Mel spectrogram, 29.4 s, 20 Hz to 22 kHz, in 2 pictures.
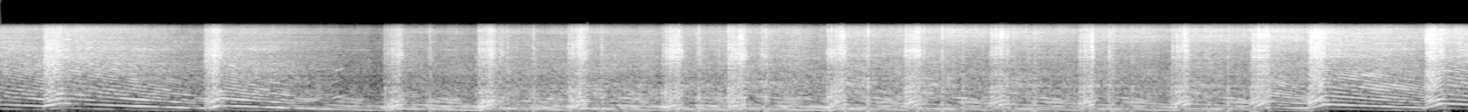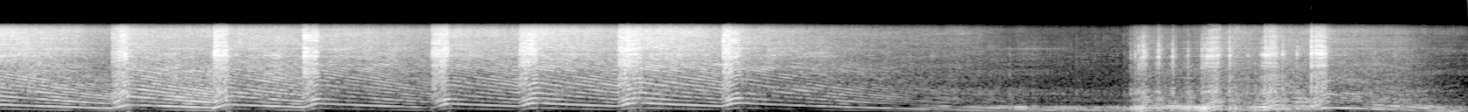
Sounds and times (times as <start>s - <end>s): Accelerating, revving, vroom: 0.0s - 3.1s, 3.8s - 23.1s, 26.0s - 28.9s
Vehicle: 0.0s - 29.3s.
